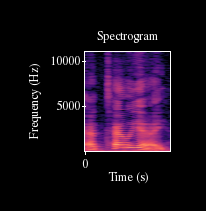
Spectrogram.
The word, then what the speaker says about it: atelier: that word again wrong at telly eh yeah it's just French for workshop essentially we go to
